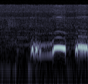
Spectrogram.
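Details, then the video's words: Fragment of a natural spotted dove's cooing: a stuttered note, a smooth level coo, then the start of a long coo cut off abruptly, with faint low murmurs before. "SUARA TEKUKUR GACOR JOSSS AMPUH TEKUKUR ALAMI"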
